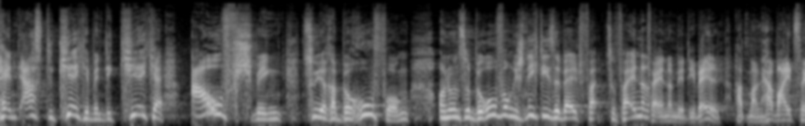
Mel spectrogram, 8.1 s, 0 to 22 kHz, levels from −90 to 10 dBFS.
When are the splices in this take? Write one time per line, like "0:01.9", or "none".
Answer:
0:06.5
